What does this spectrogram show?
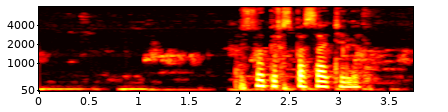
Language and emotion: Russian, neutral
